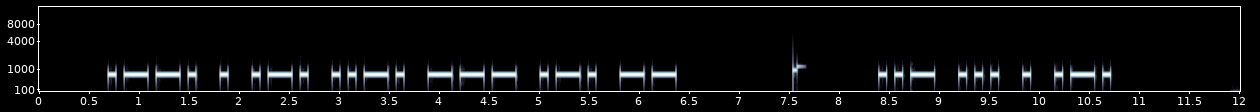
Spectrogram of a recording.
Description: Morse code, heard as a keyed tone, about 15 wpm, 700 Hz. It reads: PERFORM USER
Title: Sentences from Top 1000 Words - Review Part 5 - New Word Drill - 15wpm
